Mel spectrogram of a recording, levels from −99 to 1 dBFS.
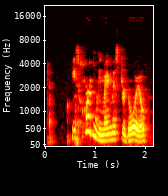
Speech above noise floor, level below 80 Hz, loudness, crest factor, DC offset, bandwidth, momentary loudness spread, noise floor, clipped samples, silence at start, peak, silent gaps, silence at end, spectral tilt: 25 dB; -62 dBFS; -19 LUFS; 16 dB; under 0.1%; 7 kHz; 16 LU; -44 dBFS; under 0.1%; 0.05 s; -6 dBFS; none; 0.15 s; -6.5 dB/octave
